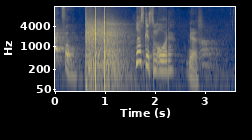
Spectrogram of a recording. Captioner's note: banging gavel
